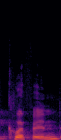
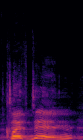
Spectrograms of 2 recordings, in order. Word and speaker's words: Clifton: i'm doing well thanks i think i just pronounced your last name wrong it's all good we talked about her dad's name is clifford her last name is clifton and clifford gets in my mind because um of dogs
